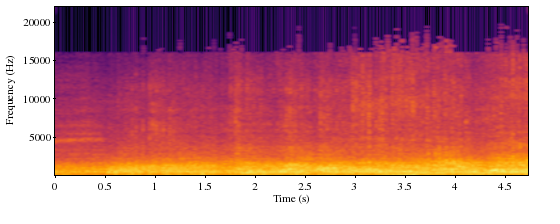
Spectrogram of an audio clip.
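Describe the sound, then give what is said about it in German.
A continuous, loud rolling rumble of hard wheels on pavement, a skateboard passing by in the middle of the roadway with gritty low-end roar and scraping noise that swells slightly and holds steady, no voices. “ist ein Skateboard, der da in der Mitte der ja, Fahrbahn den, fährt. den lassen wir da vorbei donnern.”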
